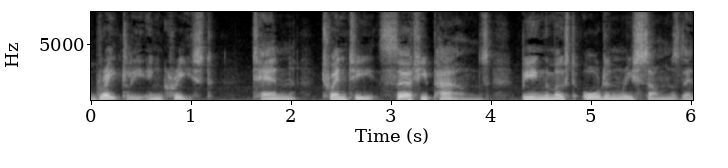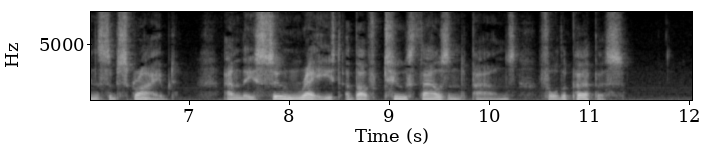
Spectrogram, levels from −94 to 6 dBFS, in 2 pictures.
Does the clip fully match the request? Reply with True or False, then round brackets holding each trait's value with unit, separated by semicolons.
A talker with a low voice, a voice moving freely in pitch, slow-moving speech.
True (125 Hz; 8.1 semitones; 120 wpm)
